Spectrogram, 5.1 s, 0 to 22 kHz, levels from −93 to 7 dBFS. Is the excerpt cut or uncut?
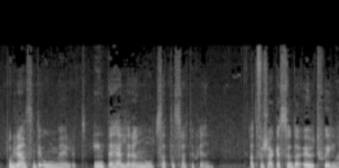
cut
